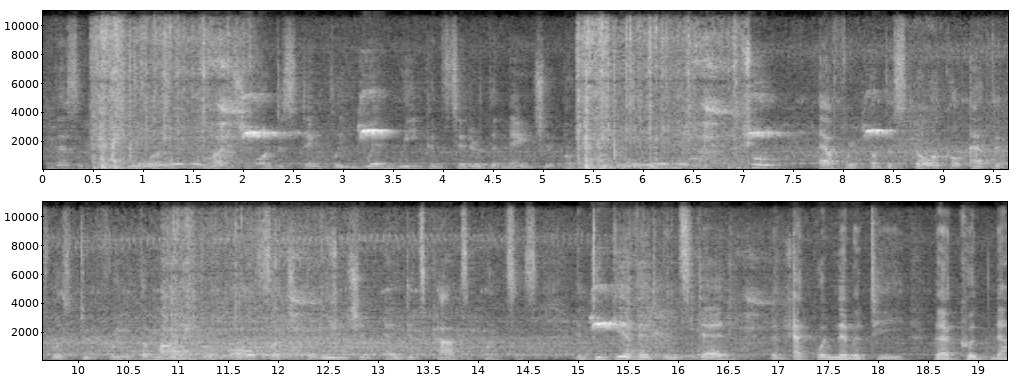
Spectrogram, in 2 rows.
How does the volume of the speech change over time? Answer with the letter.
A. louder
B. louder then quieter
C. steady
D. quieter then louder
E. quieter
A.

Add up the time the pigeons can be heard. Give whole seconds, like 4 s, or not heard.
7 s.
